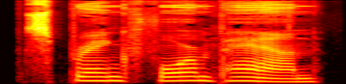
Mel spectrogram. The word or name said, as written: springform pan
